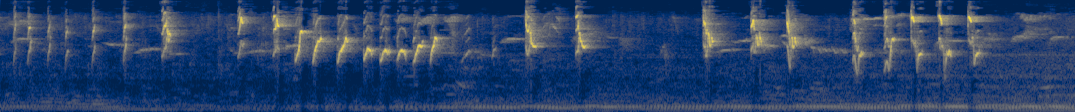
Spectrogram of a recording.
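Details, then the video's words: Indonesian honeyeater's ngriwik kasar, a rough twitter used for training birds: lively bursts of sharp, high chirps and short descending twitters, delivered in clusters with brief pauses, over a faint low hum. "Cucak Kombo : belajar Ngriwik NGriwik Kasar!!"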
